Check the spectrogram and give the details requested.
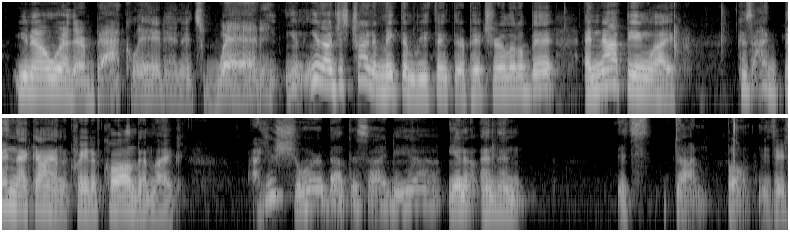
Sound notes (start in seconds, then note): none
